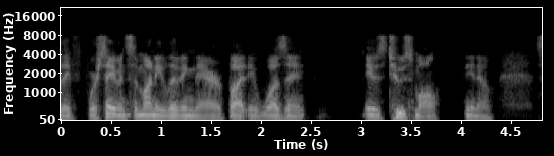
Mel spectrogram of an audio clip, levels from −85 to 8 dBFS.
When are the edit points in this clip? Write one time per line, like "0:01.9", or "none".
none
